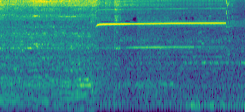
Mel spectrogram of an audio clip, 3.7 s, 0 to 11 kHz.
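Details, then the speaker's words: Honda Dream 110i that would not start: the new fuel pump is tested by plugging it in and switching the key on, giving a thin steady high whine of about two seconds, normal priming (the old pump was completely silent). "เปิดสวิกุญแจโอเคปั๊มติ๊กทำงานอยู่นะครับปั๊มติ๊กทำงานปกตินะครับ"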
